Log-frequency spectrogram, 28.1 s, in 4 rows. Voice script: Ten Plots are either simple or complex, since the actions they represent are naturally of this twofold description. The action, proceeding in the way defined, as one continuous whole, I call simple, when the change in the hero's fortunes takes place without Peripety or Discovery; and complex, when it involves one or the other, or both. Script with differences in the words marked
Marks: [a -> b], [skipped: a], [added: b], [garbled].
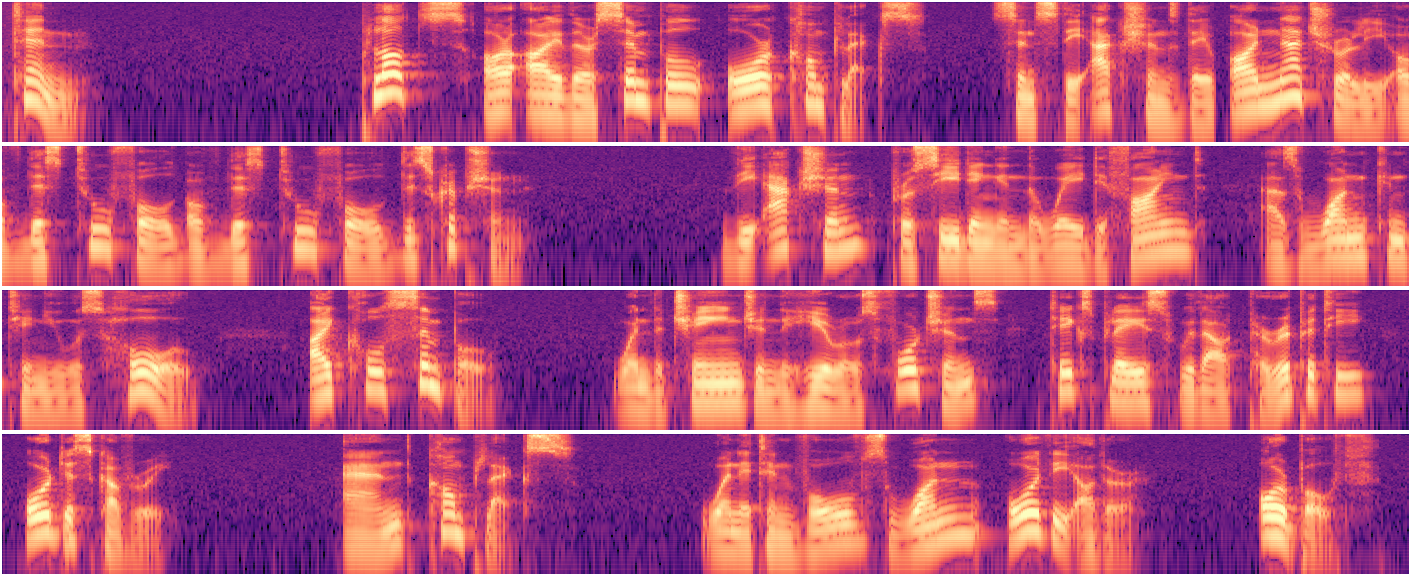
Ten Plots are either simple or complex, since the actions they [skipped: represent] are naturally of this twofold [added: of this twofold] description. The action, proceeding in the way defined, as one continuous whole, I call simple, when the change in the hero's fortunes takes place without Peripety or Discovery; and complex, when it involves one or the other, or both.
